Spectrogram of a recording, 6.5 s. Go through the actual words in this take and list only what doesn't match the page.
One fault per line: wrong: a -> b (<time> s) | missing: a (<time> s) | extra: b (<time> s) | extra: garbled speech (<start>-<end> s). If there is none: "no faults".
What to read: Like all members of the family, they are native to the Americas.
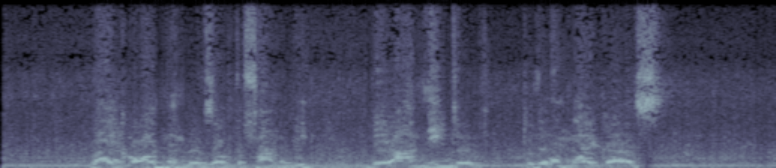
no faults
